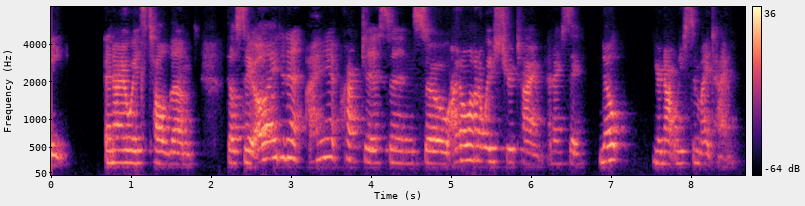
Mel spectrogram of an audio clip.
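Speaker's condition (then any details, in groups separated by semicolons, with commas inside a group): No condition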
